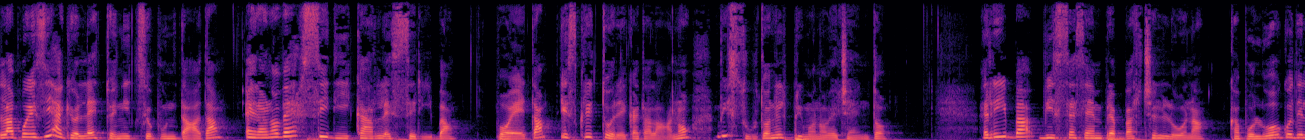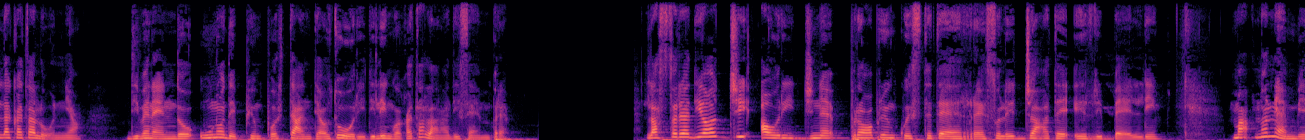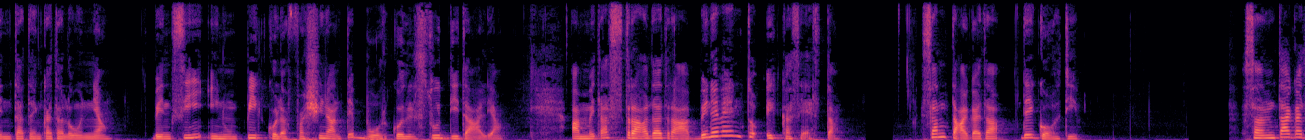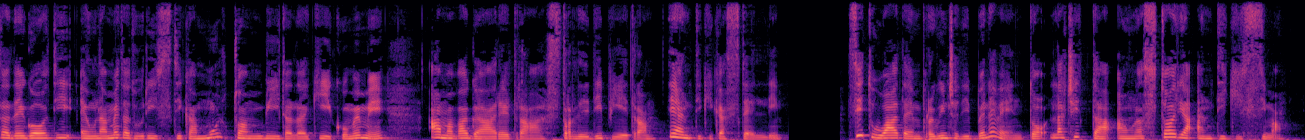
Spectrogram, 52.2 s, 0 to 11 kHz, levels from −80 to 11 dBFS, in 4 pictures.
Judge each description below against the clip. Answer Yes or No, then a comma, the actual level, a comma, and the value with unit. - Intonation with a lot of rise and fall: Yes, wide, 6.1 semitones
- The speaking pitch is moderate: Yes, medium, 170 Hz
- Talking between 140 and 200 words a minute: No, average, 130 wpm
